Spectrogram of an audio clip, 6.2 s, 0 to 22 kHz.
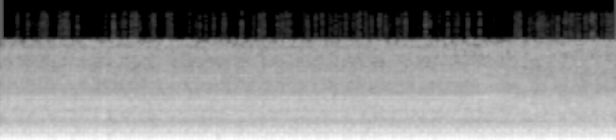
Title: Bruit moteur Hotchkiss M201... Est-il normal ?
